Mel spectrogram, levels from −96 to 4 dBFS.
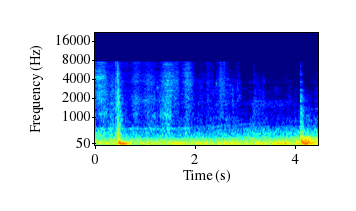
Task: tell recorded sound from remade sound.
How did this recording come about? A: recorded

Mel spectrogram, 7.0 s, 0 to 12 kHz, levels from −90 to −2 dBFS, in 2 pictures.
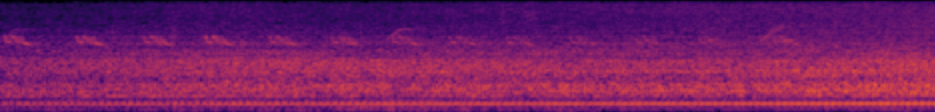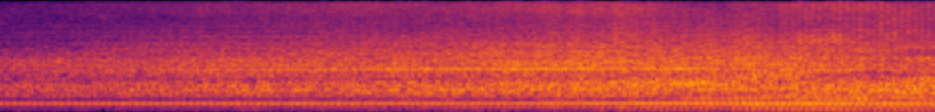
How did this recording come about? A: recorded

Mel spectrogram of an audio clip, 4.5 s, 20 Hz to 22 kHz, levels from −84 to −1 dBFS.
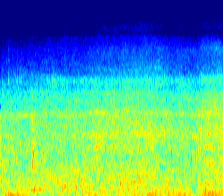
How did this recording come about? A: remade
